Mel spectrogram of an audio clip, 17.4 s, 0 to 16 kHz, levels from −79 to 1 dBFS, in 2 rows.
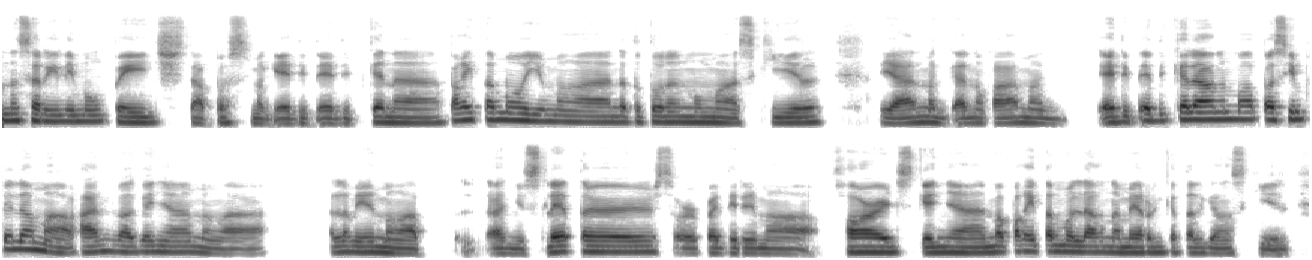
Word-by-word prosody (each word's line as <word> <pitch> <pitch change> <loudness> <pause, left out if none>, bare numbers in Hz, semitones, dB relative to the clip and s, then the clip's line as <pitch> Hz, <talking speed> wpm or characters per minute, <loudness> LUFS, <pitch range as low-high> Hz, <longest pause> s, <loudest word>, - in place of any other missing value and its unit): ng 155 0 0
sarili 140 -3 +1
mong 140 +1 -3
page 115 -1 -1
tapos 110 +2 -5
mag-edit-edit 95 0 -3
ka 120 - +3
na. 110 0 -1
Ipakita 165 +2 +1
mo 165 -1 +2
yung 145 -2 0
mga 125 -2 -2
natutunan 125 0 -1
mong 120 -1 0
mga 105 - -1
skill, 110 +1 -2 0.5
yan 105 +1 +2
mag-ano 105 -1 -2
ka 105 +1 0
mag-edit-edit 115 +7 0
ka 175 - +5
lang 175 0 +8
ng 180 - 0
mga 175 0 +1
pa-simple 180 +2 +2
lang 180 -2 +2
mga 115 -3 -1
Canva 125 +1 +1
ganyan, 125 -2 -2
mga 95 -1 -5 0.4
alam 125 +2 -2
mo - - 0
yun, 120 -1 0
mga 100 -1 +1 0.5
ah, 100 - -1
newsletters 125 +5 +2
or 100 0 -2
pwede 105 0 -1
rin 105 - -2
mga 95 -2 -3 0.2
cards 120 -1 +4
ganyan, 115 0 +2
mapakita 135 +3 +1
mo 135 -1 +1
lang 125 -1 +1
na 115 - -1
meron 115 0 0
ka 110 - -7
talagang 105 -2 -3
skill. 90 -2 -8
120 Hz, 170 wpm, -23 LUFS, 105-130 Hz, 0.5 s, lang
